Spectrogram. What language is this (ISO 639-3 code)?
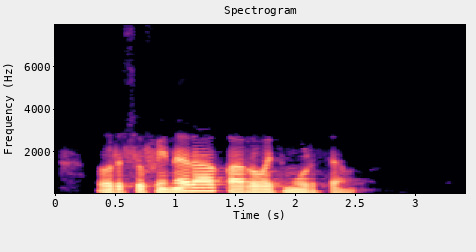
kab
